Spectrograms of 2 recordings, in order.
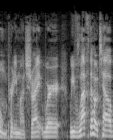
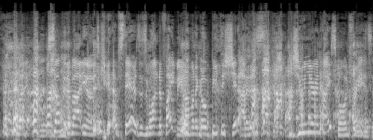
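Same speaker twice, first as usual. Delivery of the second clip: laughing while telling; 7 semitones higher, 5 dB louder than usual. Real, not acted. Retelling, laughing.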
